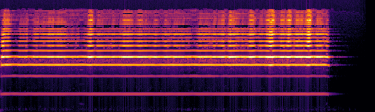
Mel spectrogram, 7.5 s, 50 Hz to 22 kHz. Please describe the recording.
One-shot from Versilian Studios Chamber Orchestra 2: Community Edition sampling project.
Instrument family: Brass
Instrument: Trumpet
Articulation: harmon mute sustain
Note: E#5
Midi note: 77
Midi velocity (center): 31
Room type: Large Auditorium
Microphone: 2x Rode NT1-A spaced pair, mixed close mics
Performer: Sam Hebert
brass, esharp5, harmon-mute-sustain, midi-note-77, midi-velocity-31, multisample, single-note, trumpet, vsco-2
